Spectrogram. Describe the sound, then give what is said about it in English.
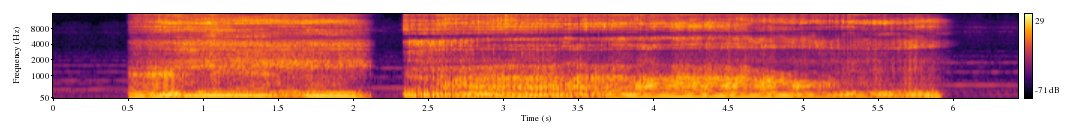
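A deep, rumbling monster growl in two long bursts, low and gravelly with a guttural, throaty texture, briefly broken by a short gap before continuing loudly and fading out, heard from the other side of a barn. “And then you hear a growling.”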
